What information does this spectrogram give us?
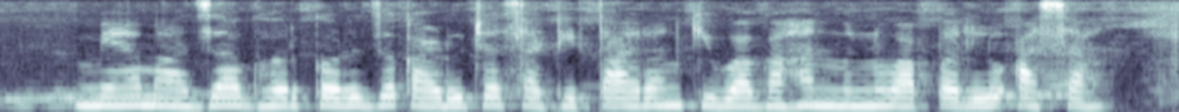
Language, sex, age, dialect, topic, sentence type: Marathi, female, 25-30, Southern Konkan, banking, statement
